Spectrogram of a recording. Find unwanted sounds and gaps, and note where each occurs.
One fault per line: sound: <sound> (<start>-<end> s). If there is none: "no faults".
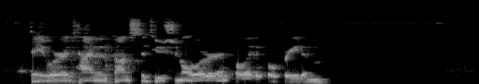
no faults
